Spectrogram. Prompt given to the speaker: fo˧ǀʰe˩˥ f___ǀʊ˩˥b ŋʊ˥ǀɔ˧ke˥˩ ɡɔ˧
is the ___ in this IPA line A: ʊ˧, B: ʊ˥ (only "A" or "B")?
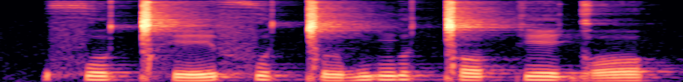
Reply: A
